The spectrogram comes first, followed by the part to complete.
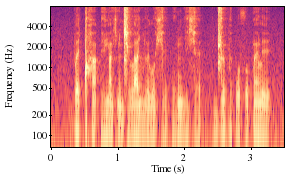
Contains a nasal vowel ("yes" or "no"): yes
